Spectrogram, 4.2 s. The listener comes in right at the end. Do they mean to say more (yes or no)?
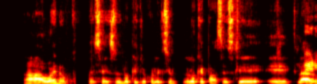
yes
